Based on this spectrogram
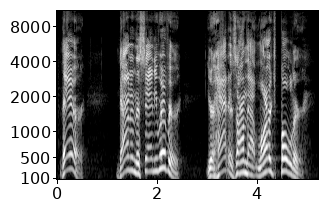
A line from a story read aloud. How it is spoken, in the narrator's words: Pilot Patty called out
